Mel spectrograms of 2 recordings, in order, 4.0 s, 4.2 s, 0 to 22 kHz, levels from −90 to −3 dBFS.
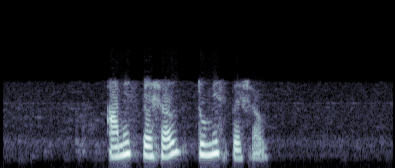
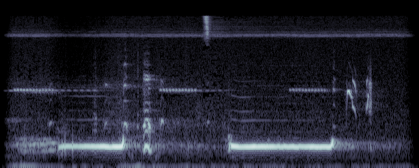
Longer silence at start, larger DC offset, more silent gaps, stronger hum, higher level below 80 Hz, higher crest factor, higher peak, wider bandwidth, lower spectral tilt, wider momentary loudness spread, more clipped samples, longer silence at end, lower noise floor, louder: first, 1.1 s vs 0.15 s; neither; neither; neither; second, -70 dBFS vs -60 dBFS; first, 18 dB vs 12 dB; first, 0 dBFS vs -12 dBFS; second, 3.8 kHz vs 15.5 kHz; first, -10 dB/octave vs -2.5 dB/octave; about the same, 15 LU vs 17 LU; neither; first, 1.3 s vs 0.45 s; first, -58 dBFS vs -47 dBFS; first, -16 LUFS vs -23 LUFS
